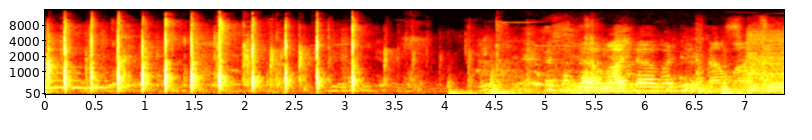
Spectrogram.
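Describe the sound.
A short round of applause made of about ten sharp, evenly spaced claps in a steady rhythm, fading out before voices begin talking.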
